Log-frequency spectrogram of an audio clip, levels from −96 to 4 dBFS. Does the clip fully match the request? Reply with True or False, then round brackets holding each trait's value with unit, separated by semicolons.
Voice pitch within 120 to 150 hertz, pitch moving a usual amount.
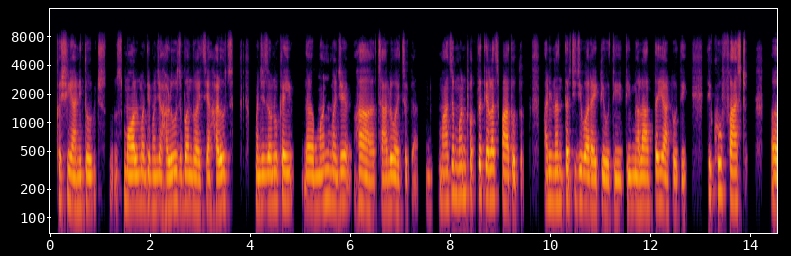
False (140 Hz; 1.9 semitones)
